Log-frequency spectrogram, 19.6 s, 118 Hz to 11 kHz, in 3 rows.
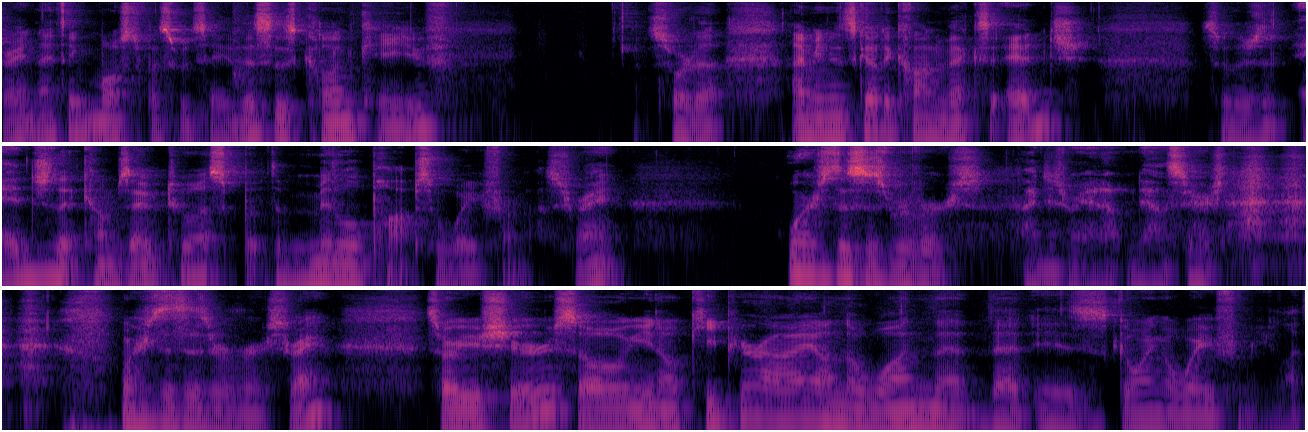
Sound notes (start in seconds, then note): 12.6 chuckling; 13.5 panting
